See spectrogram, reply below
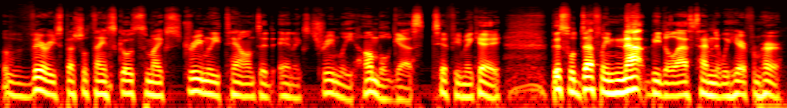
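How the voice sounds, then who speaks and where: A man's voice: on the low side, brisk, a bit bright, dry recording. A man hosting a conversational radio-style interview show, talking with a guest.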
